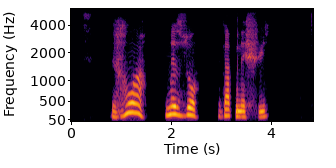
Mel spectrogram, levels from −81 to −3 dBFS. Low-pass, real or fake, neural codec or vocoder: 5.4 kHz; fake; codec, 16 kHz, 4 kbps, FunCodec, trained on LibriTTS, 50 frames a second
